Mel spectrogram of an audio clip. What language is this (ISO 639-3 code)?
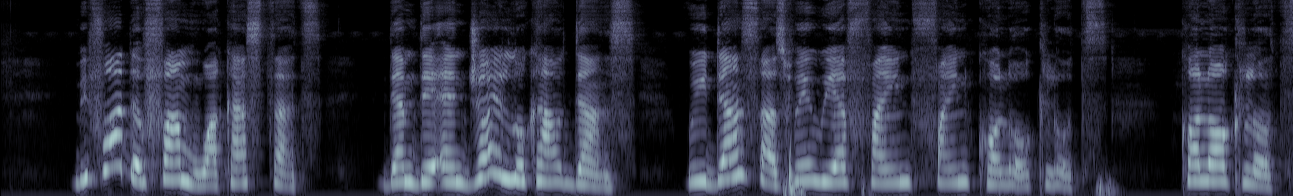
pcm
